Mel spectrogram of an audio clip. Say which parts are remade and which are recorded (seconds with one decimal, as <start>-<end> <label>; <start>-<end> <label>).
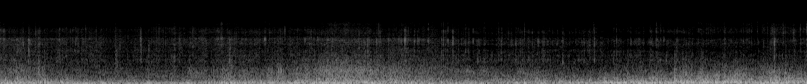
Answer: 0.0-2.8 remade; 2.8-4.2 recorded; 4.2-5.4 remade; 5.4-6.0 recorded; 6.0-8.1 remade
